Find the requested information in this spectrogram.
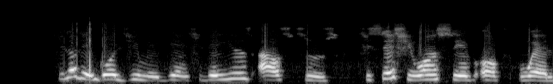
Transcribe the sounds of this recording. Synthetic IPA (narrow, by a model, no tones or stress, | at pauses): ʃilɛt̚deɡod͡ʒĩmeɡẽnʃidejuzaʊstʰus | ʃiseʃiwɔ̃nsevɔp | wɛl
